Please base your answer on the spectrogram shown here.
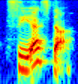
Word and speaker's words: siesta: for 10 hours like 20 hours so this pronunciation is siesta cs yes and yes okay um so and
